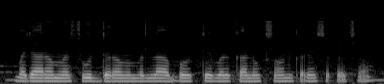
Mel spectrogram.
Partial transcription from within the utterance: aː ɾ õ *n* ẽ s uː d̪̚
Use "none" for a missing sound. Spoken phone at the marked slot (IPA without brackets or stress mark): m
